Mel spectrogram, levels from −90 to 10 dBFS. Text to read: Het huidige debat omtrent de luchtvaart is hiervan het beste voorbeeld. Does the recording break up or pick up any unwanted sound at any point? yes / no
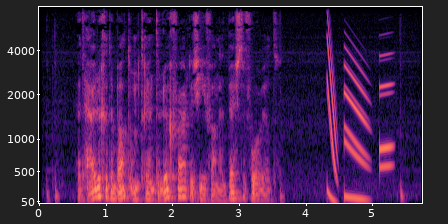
yes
